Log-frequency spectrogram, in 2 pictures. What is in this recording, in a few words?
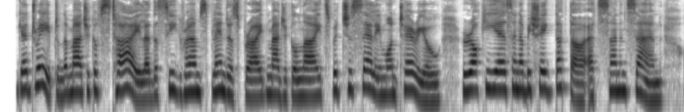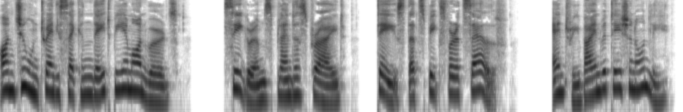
drama english, female voice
